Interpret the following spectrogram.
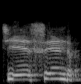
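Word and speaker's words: chastened: इसमें T silent होता है। चेसेंड पढ़ेंगे।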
